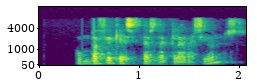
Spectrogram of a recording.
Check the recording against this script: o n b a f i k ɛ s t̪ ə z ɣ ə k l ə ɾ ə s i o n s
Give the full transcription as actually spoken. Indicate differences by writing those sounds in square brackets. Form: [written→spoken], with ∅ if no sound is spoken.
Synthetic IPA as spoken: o [n→m] b a f [i→e] k ɛ s t̪ ə z [ɣ→ð] ə k l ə ɾ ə s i o n s

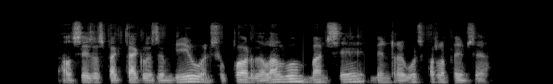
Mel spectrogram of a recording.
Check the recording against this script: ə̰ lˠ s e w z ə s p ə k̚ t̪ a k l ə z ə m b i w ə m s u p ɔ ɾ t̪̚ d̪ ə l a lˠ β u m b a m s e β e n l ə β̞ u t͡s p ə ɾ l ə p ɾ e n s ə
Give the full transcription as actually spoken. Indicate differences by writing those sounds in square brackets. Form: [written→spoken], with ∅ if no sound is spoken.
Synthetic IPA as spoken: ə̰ lˠ s e w z ə s p ə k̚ t̪ a k l ə z ə m b i w ə [m→n] s u p ɔ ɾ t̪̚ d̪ ə l a lˠ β u m b a [m→n] s e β e n [l→r] ə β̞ u t͡s p ə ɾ l ə p ɾ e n s ə

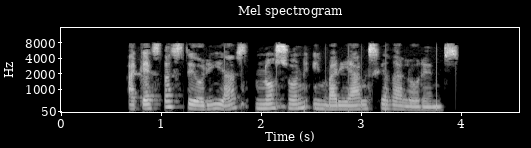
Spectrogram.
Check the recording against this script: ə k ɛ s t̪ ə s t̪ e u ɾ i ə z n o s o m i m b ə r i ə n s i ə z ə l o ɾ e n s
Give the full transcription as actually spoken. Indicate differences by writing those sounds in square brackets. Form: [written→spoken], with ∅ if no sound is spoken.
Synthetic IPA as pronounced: ə k ɛ s t̪ ə s t̪ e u ɾ i ə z n o s o [m→n] i m b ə [r→ɾ] i [ə→a] n s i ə [z→ð] ə l o ɾ e n s

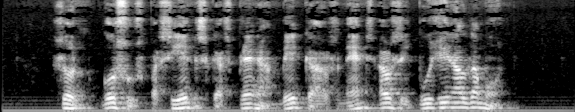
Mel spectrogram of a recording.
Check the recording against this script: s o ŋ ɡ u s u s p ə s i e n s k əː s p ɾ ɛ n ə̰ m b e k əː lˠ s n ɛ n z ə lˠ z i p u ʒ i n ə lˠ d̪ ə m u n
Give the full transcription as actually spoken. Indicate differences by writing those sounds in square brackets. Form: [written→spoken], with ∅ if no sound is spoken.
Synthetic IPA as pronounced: s o ŋ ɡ [u→o] s u s p ə s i e n s k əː s p ɾ ɛ n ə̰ m b e k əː lˠ [s→z] n ɛ n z ə lˠ z i p u ʒ i n ə lˠ d̪ ə m u n

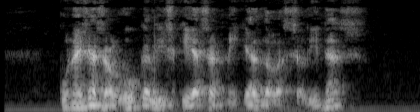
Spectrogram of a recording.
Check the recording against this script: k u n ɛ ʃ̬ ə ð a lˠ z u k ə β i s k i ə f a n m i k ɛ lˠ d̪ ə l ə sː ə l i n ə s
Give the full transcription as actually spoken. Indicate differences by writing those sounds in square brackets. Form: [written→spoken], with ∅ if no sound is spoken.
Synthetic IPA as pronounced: k u n ɛ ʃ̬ ə [ð→z] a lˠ [z→ɣ] u k ə β i s k i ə [f→s] a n m i k ɛ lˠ d̪ ə l ə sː ə l i n ə s

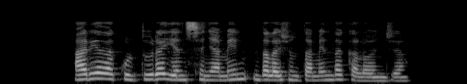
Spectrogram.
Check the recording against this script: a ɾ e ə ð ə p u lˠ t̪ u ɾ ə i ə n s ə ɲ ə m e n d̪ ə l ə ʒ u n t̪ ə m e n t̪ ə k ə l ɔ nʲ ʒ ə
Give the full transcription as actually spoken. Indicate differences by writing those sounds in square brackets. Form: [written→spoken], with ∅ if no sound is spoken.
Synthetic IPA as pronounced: a ɾ e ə ð ə [p→k] u lˠ t̪ u ɾ ə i ə n s ə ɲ ə m e n d̪ ə l ə ʒ u n t̪ ə m e n [t̪→d̪] ə k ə l ɔ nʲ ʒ ə

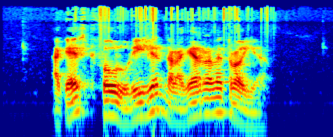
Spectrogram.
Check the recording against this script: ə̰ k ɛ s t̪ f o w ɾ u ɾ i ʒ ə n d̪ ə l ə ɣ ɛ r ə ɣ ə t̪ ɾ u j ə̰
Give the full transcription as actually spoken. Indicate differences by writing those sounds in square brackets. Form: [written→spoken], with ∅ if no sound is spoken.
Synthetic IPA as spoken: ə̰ k ɛ s t̪ f o w [ɾ→l] u ɾ i ʒ ə n d̪ ə l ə ɣ ɛ r ə [ɣ→ð] ə t̪ ɾ [u→ɔ] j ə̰

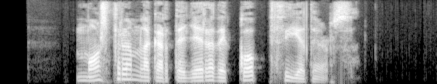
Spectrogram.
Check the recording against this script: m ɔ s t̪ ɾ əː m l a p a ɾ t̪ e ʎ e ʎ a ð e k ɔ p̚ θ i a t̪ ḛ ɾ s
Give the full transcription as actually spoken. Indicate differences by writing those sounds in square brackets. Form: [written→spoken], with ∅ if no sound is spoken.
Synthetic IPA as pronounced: m ɔ s t̪ ɾ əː m l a [p→k] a ɾ t̪ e ʎ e [ʎ→ɾ] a ð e k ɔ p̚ θ i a t̪ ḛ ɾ s

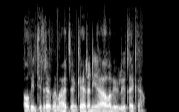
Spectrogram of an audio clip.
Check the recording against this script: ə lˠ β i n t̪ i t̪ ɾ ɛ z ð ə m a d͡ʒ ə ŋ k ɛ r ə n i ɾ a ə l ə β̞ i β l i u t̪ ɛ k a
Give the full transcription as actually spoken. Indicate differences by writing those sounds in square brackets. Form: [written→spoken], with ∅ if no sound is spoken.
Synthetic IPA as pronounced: ə lˠ β i n t̪ i t̪ ɾ ɛ z ð ə m a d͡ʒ ə ŋ k ɛ [r→ɾ] ə n i ɾ a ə l ə β̞ i β l i u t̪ ɛ k [a→ə]

